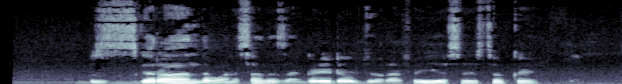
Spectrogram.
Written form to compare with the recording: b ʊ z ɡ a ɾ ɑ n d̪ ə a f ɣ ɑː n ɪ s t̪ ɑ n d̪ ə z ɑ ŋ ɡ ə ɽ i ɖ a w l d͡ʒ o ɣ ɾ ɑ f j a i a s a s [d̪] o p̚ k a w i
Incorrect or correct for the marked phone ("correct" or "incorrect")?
incorrect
